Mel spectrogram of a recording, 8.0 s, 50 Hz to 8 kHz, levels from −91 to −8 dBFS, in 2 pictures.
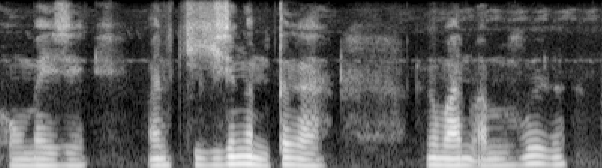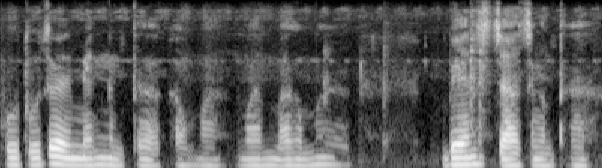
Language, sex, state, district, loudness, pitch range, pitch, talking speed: Wancho, male, Arunachal Pradesh, Longding, -19 LUFS, 105-120 Hz, 110 Hz, 165 wpm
